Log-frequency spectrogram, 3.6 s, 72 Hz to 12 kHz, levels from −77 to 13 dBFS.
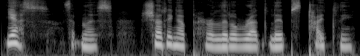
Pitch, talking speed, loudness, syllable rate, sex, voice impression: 185 Hz, 165 wpm, -21 LUFS, 4.2 syllables/s, female, very feminine, very adult-like, middle-aged, relaxed, weak, slightly dark, very soft, very clear, very fluent, cute, very intellectual, refreshing, very sincere, very calm, very friendly, very reassuring, very unique, very elegant, slightly wild, very sweet, slightly lively, very kind, modest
